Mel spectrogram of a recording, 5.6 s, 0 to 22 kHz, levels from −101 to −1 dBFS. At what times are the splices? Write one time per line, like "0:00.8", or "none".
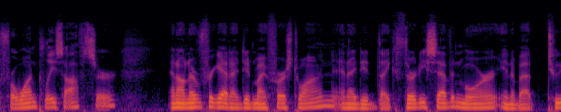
none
